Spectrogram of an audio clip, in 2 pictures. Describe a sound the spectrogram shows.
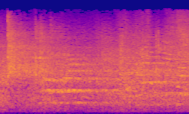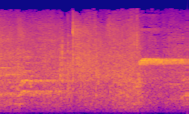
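A crowd of spectators shouts and cheers in a large echoing rink.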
